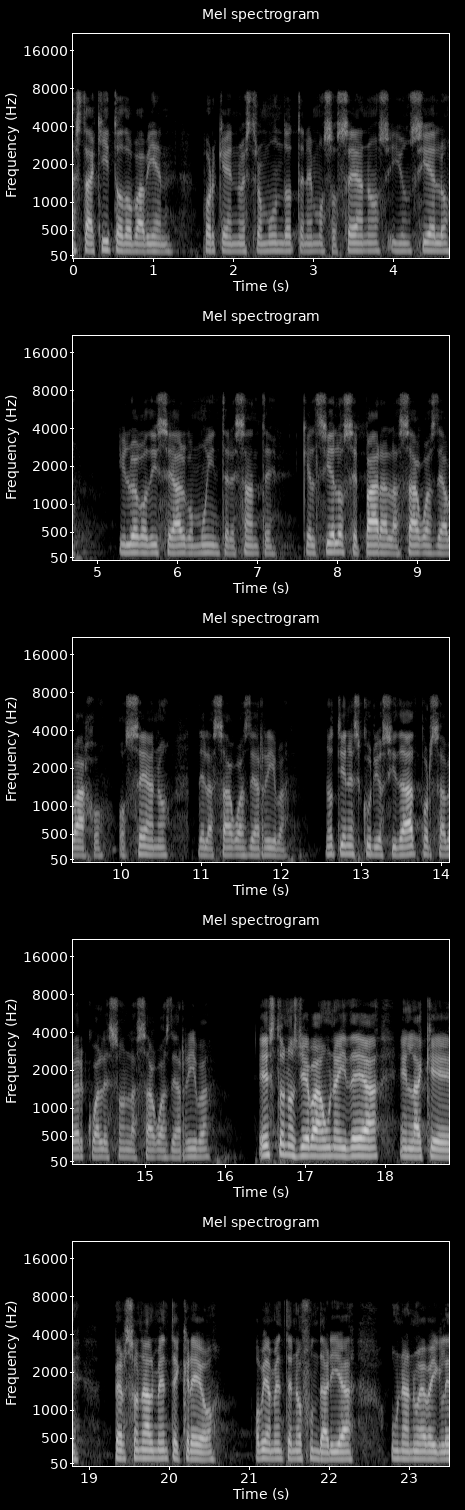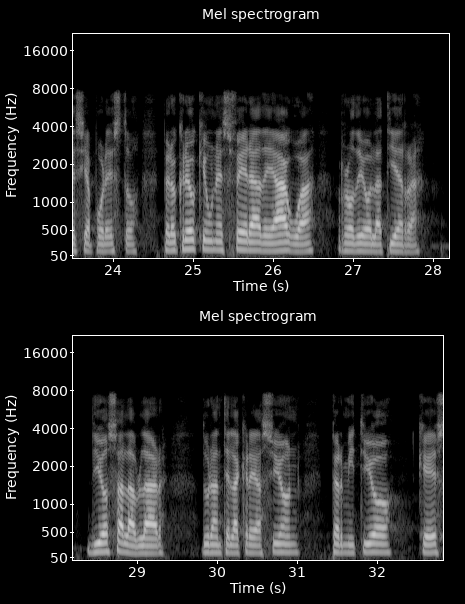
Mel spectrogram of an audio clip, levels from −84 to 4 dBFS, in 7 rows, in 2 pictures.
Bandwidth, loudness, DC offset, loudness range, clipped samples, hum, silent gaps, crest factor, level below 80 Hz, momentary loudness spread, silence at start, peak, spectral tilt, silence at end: 8 kHz; -25 LUFS; under 0.1%; 9 LU; under 0.1%; none; 16.29-16.34 s; 22 dB; -64 dBFS; 15 LU; 0 s; -2 dBFS; -5.5 dB/octave; 0 s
